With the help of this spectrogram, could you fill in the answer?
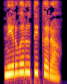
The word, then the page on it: ನಿರ್ವೃತಿಕರ: Kannada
